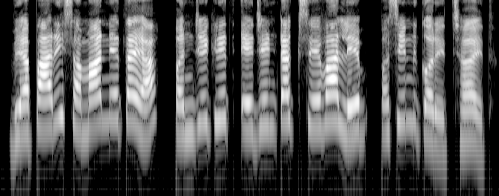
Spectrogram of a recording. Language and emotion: Maithili, neutral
